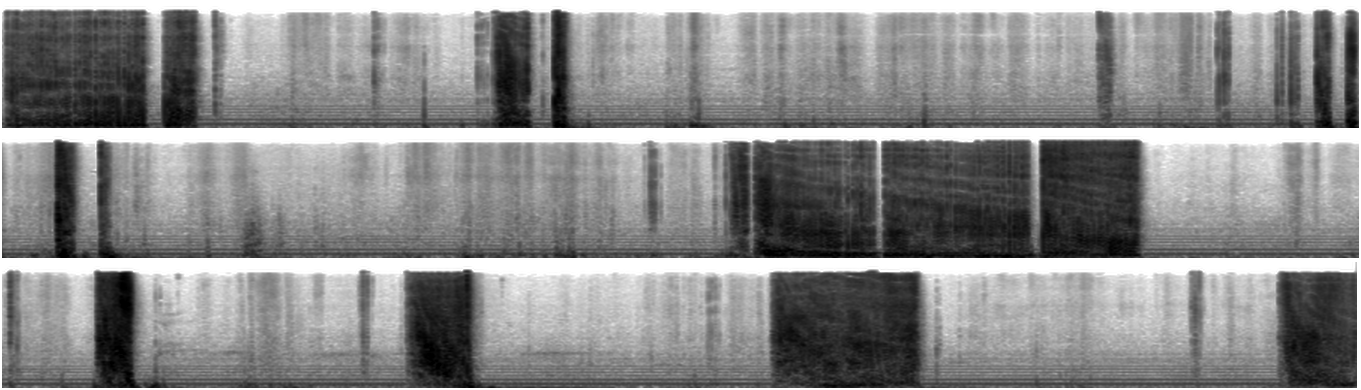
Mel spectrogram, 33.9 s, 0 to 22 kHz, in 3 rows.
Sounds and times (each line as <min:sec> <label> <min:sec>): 0:00.0 Tearing Corduroy Shirt 0:01.7
0:04.0 Tearing Corduroy Shirt 0:04.8
0:10.1 Tearing Corduroy Shirt 0:12.3
0:16.7 Tearing Corduroy Shirt 0:20.8
0:23.4 Tearing Corduroy Shirt 0:23.8
0:26.0 Tearing Corduroy Shirt 0:26.6
0:29.0 Tearing Corduroy Shirt 0:30.4
0:33.2 Tearing Corduroy Shirt 0:33.9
